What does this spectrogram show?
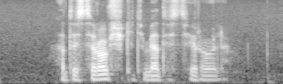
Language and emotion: Russian, neutral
